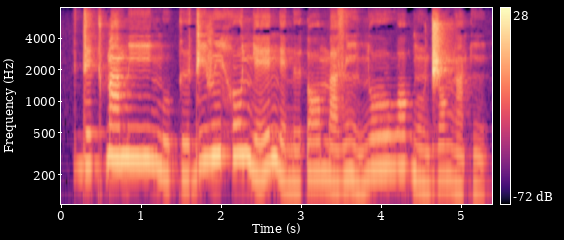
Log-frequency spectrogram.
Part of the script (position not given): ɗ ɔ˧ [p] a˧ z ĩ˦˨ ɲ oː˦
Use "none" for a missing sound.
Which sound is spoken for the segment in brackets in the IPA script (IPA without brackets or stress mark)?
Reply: m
